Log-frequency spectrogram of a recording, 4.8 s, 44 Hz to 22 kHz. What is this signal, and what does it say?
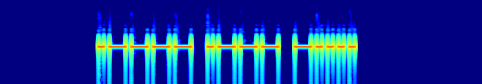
Morse code, heard as a keyed tone, about 22 wpm, 700 Hz. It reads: 1J6
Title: Three Challenging Letter-Number Combinations 22wpm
